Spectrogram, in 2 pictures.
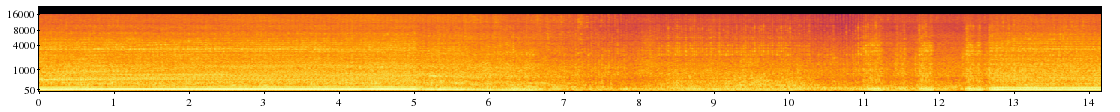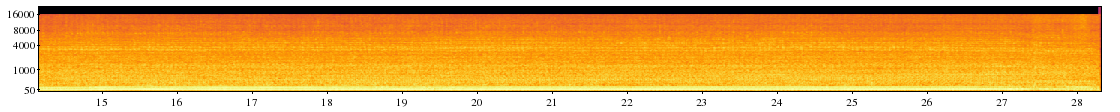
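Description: A tractor's diesel engine roars and strains loudly close by.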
